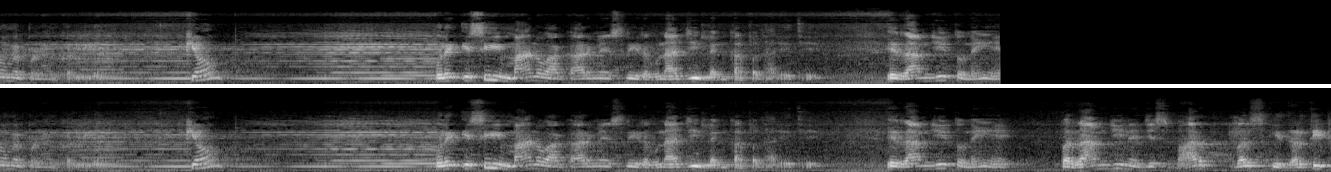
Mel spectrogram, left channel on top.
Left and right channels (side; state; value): left; drops out; at 10.0 s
